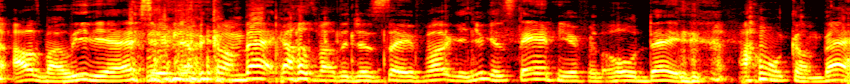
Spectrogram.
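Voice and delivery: high, loud talk breaking into laughter; laughing while telling. Real, not acted. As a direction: keep laughing as you tell it. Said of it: "laughing while telling".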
